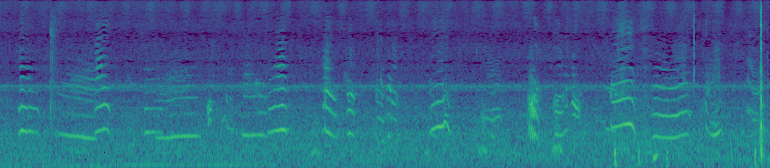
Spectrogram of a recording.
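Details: Magpies of one family, adults and young, feeding after a fight: many short, curved, nasal honking notes in uneven bursts, several birds overlapping, with sharp knocks near the end.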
